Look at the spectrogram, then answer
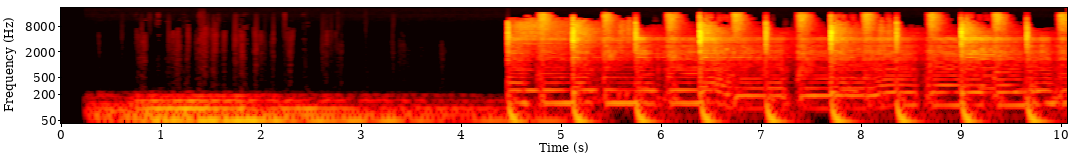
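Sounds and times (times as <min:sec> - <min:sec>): deep low drone: 0:00.2 - 0:05.2.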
